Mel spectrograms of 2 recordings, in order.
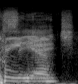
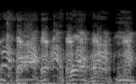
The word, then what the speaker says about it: Koch: And that wouldn't be cock. That would be Koch. Yeah. What the hell? Cut her off. Okay, you're right. You're right. It's It Koch.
